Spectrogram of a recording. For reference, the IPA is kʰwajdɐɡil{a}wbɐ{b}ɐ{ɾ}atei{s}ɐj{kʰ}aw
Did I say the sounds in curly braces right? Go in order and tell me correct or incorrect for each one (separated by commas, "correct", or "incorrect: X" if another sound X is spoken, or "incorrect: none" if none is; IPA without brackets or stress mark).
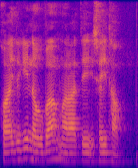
incorrect: ɐ, incorrect: m, correct, correct, incorrect: tʰ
